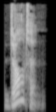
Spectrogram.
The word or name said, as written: dalton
